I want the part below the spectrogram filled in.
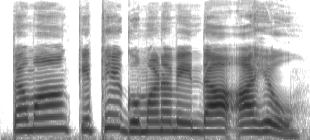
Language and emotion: Sindhi, neutral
